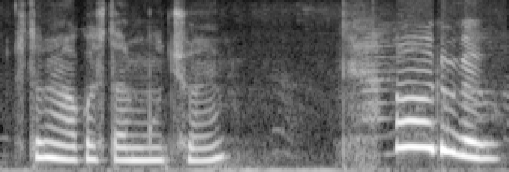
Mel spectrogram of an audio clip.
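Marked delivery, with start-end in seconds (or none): 2.6-3.3 higher startled cry; screaming while falling. Real, not acted. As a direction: yelp as you fall. Falling in game.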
